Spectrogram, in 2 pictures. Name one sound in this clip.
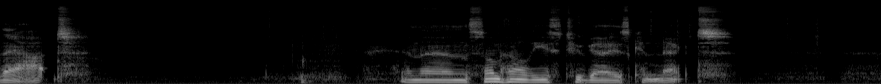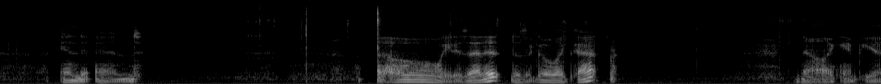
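Small plastic toy parts click and snap as they are handled.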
